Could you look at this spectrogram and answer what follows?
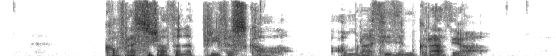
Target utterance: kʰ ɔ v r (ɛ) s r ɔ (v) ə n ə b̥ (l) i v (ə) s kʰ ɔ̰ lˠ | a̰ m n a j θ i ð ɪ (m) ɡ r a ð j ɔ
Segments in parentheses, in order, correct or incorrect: correct, incorrect: ð, incorrect: r, correct, correct

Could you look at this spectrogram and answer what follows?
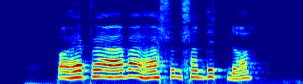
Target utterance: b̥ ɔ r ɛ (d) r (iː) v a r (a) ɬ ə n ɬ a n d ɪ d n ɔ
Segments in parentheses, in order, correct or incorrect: incorrect: b, incorrect: aː, correct

